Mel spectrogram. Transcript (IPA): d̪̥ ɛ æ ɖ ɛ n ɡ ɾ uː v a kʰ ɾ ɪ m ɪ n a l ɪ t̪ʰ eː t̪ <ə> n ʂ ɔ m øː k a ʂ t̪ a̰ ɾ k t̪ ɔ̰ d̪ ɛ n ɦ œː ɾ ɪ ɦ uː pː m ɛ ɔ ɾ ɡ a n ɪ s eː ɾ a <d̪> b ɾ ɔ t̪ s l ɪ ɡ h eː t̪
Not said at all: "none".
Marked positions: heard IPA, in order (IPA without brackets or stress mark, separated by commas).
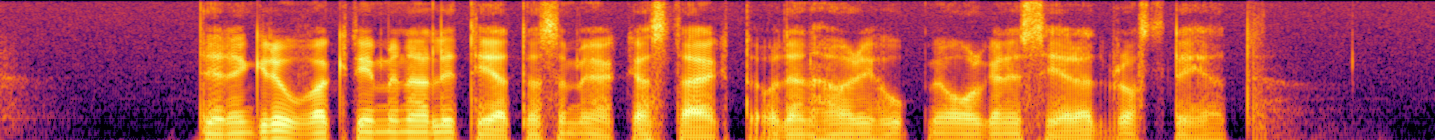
ə, d̪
